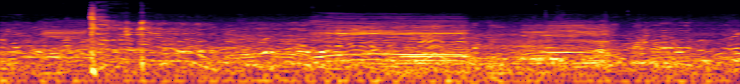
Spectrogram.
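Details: Cows with calves at a livestock market in Dinajpur, Bangladesh; a mid-length lowing moo around the middle, with people talking, a sharp knock near the start and steady market crowd noise throughout.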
